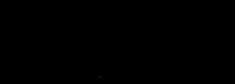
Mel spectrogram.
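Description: Near silence, with one faint, distant bleat-like animal call that holds steady for about a second and then falls in pitch.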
